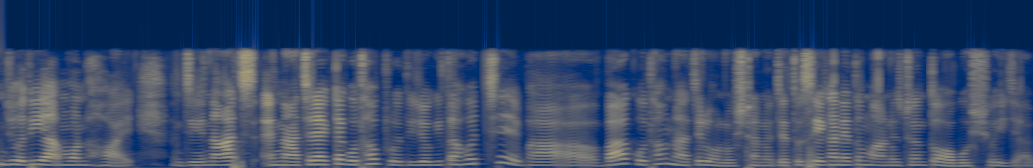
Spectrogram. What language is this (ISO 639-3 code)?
ben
